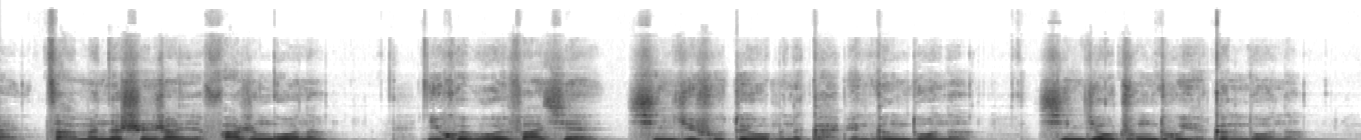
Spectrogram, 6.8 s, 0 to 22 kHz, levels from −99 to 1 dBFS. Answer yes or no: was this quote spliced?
yes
